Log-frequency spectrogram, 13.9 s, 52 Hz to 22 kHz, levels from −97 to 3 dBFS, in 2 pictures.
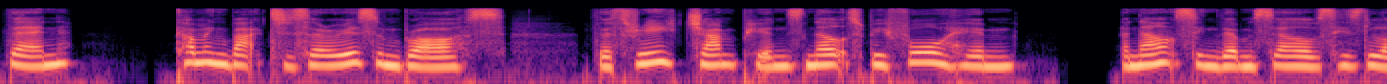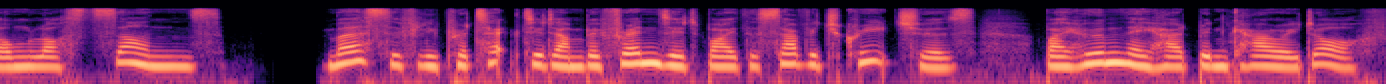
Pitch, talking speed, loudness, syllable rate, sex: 205 Hz, 145 wpm, -17 LUFS, 4.8 syllables/s, female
